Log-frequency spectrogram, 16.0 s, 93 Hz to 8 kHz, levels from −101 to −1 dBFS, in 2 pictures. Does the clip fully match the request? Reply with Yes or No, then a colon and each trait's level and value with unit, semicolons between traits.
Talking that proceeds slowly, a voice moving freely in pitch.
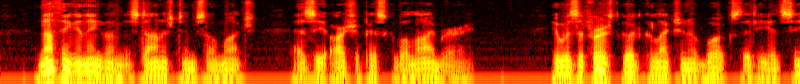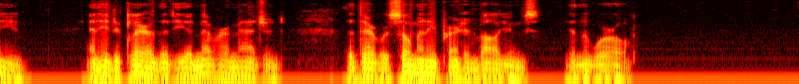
No: average, 155 wpm; wide, 8.6 semitones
